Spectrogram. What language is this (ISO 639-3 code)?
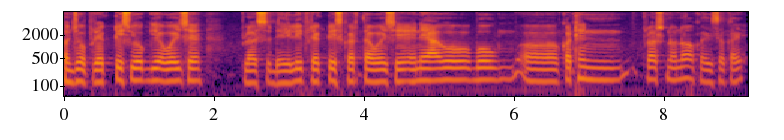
guj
